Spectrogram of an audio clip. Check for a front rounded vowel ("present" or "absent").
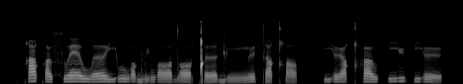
present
